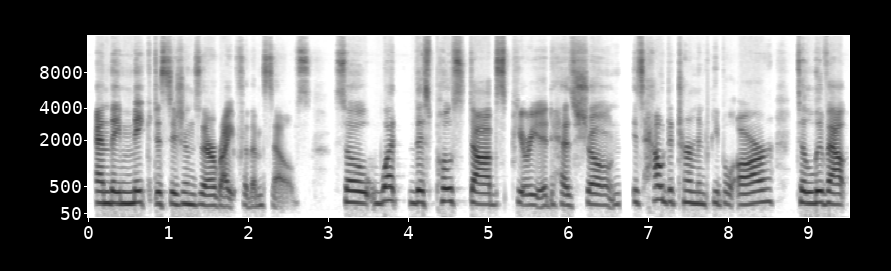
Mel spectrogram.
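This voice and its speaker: A woman speaking as a guest researcher in a podcast interview, measured, earnest and articulate. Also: medium pitch, clear, resonant tone, no room sound, clean studio sound.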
